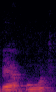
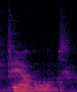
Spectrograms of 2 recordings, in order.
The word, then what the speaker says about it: Verbot: La V es como la F. Muy fácil la regla. No digan Biel, Verbot o Vorname. Es viel, Verbot, Vorname.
